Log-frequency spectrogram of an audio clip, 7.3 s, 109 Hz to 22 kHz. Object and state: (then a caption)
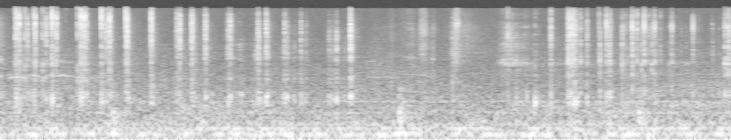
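Plastic camera lens barrel. Long nails tap and scratch on the black plastic barrel and ribbed zoom ring of a Nikon 70-300mm zoom lens with a white rear cap, held upright in hands. The result is a dense run of sharp, bright clicks and short raspy scrapes over a steady low hum.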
